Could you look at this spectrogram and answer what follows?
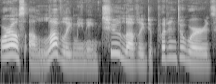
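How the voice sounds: The delivery here is a natural reading voice.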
